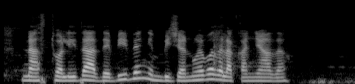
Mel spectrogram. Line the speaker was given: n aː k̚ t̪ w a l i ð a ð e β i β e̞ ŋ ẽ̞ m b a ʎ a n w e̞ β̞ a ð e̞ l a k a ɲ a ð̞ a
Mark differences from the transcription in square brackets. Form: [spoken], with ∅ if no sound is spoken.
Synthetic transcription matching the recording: n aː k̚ t̪ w a l i ð a ð e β i β e̞ ŋ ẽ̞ m b [i] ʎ a n w e̞ β̞ a ð e̞ l a k a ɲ a ð̞ a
